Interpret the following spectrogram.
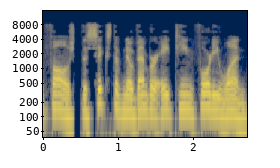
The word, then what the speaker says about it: Fallières: Clement Armand Fallières, French pronunciation, M. Falge, the 6th of November 1841 to the 22nd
